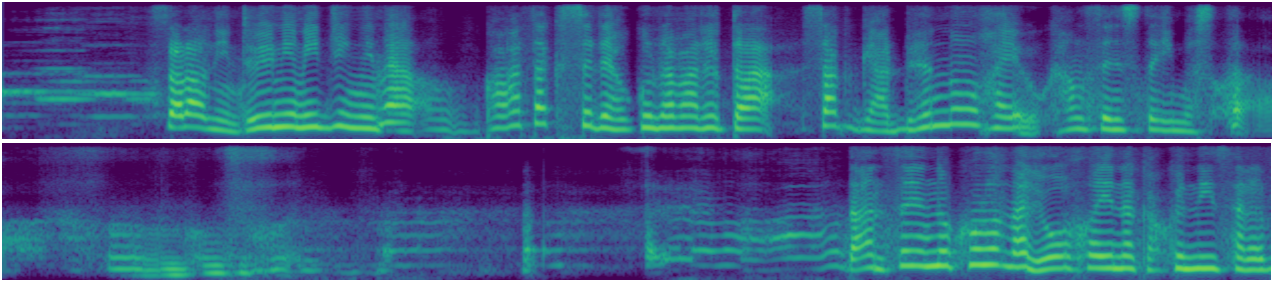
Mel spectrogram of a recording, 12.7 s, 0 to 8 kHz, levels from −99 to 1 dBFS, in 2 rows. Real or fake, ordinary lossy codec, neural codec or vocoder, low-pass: fake; none; codec, 16 kHz in and 24 kHz out, 0.4 kbps, LongCat-Audio-Codec, four codebook decoder; 7.2 kHz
